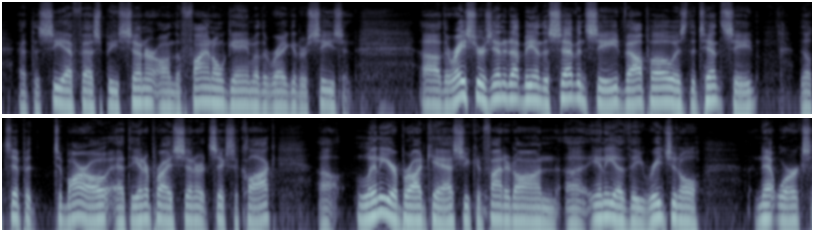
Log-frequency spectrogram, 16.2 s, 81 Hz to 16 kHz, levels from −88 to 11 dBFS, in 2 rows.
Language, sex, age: English, male, 50-69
